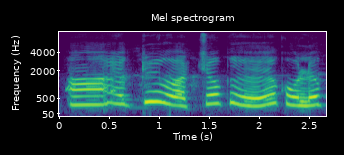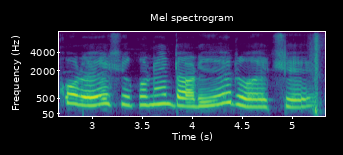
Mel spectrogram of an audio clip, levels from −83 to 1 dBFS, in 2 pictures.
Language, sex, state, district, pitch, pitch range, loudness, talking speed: Bengali, female, West Bengal, Jhargram, 285 Hz, 260-315 Hz, -13 LUFS, 110 wpm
